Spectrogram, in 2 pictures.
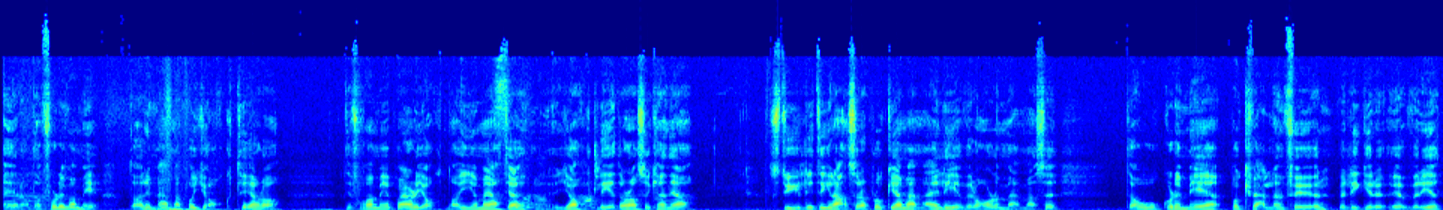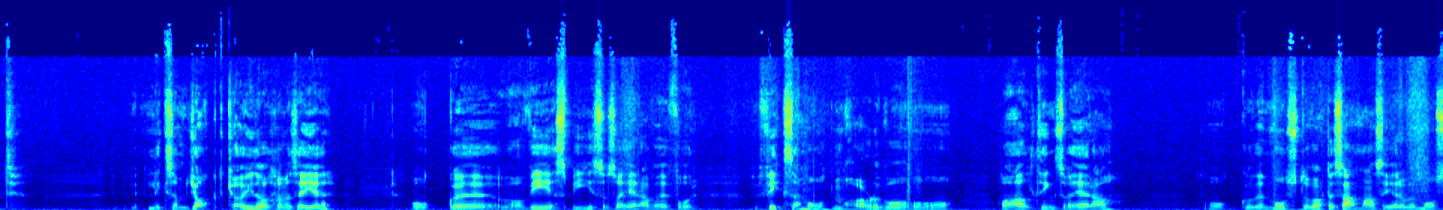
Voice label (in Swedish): Sa kallad NORMinformant Torsby, dialekter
